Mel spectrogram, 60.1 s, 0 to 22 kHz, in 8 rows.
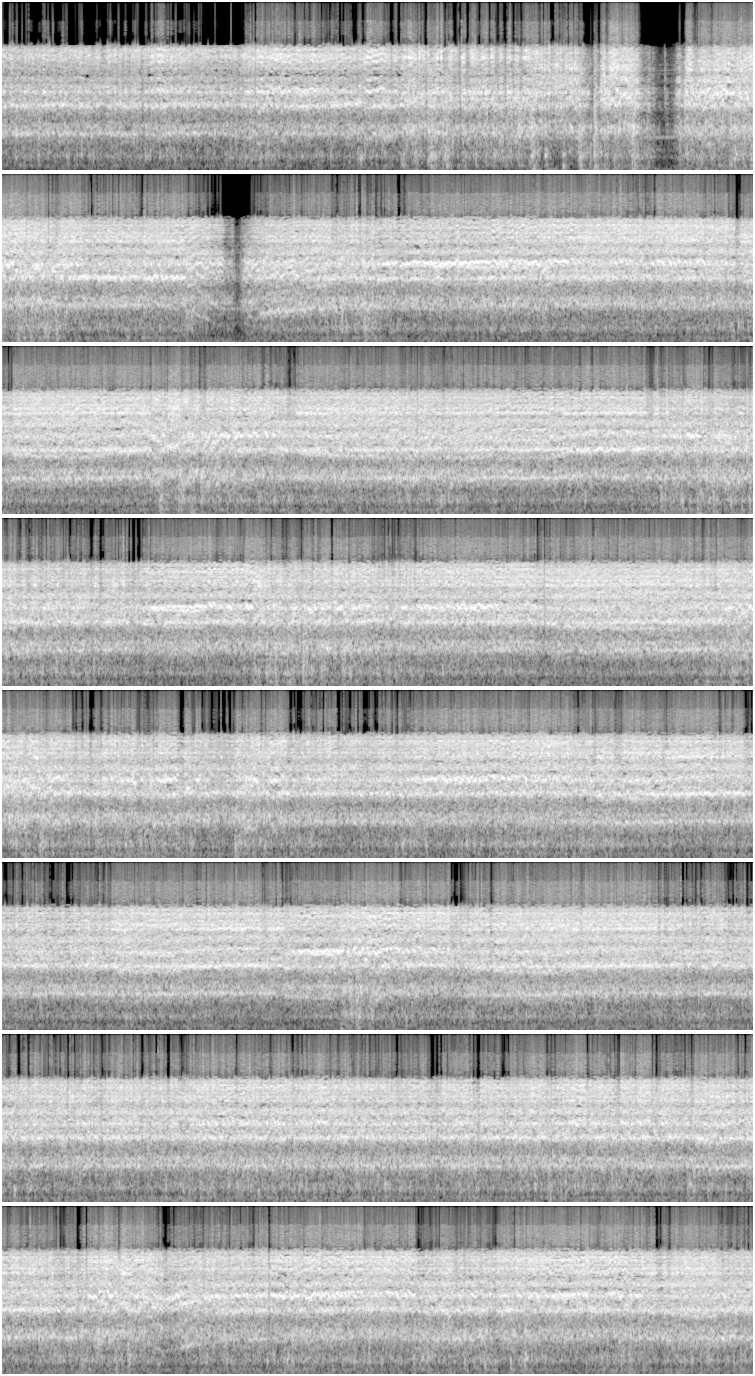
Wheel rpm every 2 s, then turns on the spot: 230, 220, 230, 150, 200, 170, 220, 220, 230, 210, 220, 220, 230, 220, 210, 230, 230, 230, 230, 230, 220, 220, 230, 240, 230, 230, 220, 190, 220, 220.
none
